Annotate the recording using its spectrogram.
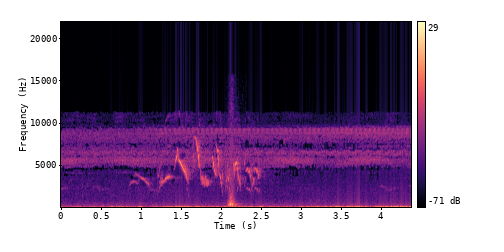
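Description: Double-collared seedeater (coleirinho) singing one short phrase of quick, steeply rising and falling whistled notes about a second in, over a steady high insect hiss and a low rumble.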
